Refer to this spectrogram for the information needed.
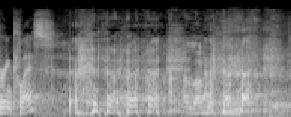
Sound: laughter

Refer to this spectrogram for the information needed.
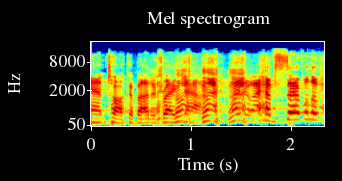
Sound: laughs

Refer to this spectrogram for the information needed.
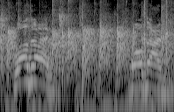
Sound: clapping; off screen applause

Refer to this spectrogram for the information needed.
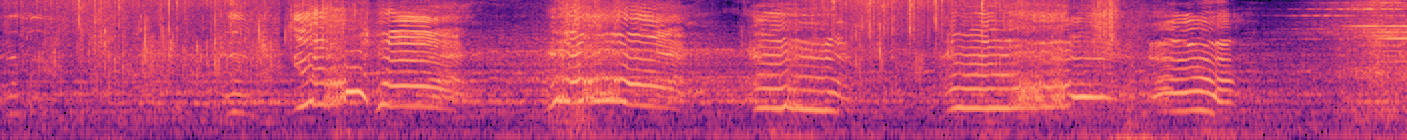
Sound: screaming

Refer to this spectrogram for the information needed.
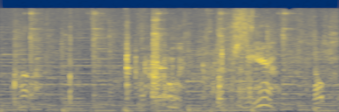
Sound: grunting

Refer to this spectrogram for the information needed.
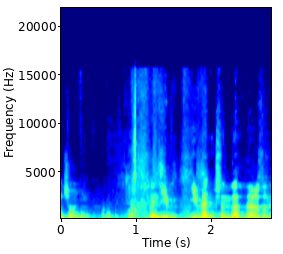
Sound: Vikram chuckling

